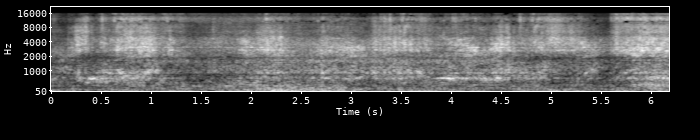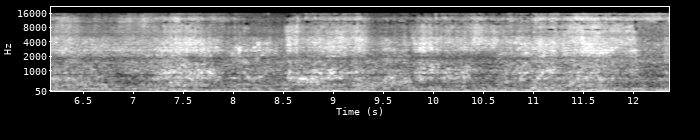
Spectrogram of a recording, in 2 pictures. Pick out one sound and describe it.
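Magic lightning crackles and zaps in a game battle.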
